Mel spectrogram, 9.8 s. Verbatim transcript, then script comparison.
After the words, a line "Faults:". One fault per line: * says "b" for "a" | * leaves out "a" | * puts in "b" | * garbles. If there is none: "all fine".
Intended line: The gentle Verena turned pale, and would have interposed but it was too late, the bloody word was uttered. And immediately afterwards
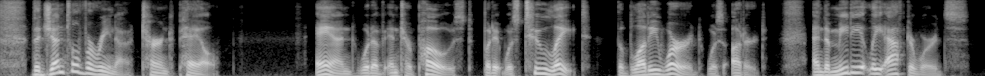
The gentle Verena turned pale, and would have interposed but it was too late, the bloody word was uttered. And immediately afterwards
Faults:
all fine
